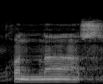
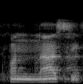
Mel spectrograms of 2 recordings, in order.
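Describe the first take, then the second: First: The word ends on the consonant s. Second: The word ends with a short vowel.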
